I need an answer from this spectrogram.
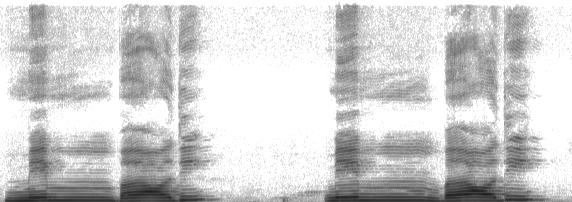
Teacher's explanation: اگر نون ساکن یا تنوین کے بعد حرف با آ جائے تو نون کی آواز کو میم کی آواز سے بدل کر پڑھیں گے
